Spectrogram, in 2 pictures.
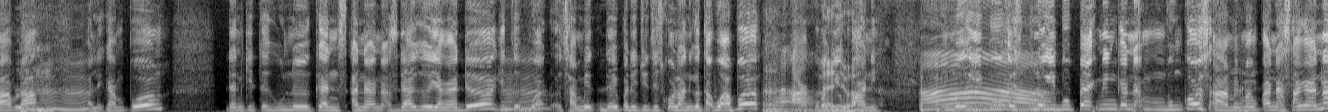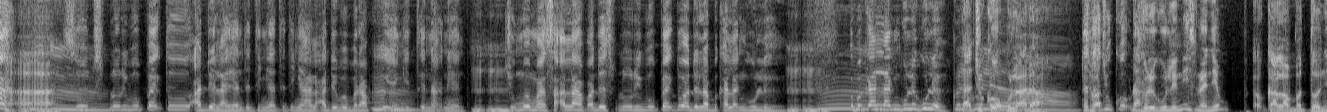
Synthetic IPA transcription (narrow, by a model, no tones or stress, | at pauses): ahpulahbalɪʔkampʊŋ | dankit̪əɡunə̃kananaʔanaʔsəɡaɣəjaŋadəkit̪əbuat̪̚samɪt̪̚daɾipadat͡ʃut̪isə̥kolahnikot̪aʔbuat̪ap̬əakupaɡiubahni | miməɾibuəsəpulohɾibupɛk̚niŋkanːaʔəbuŋkʊsamemaŋpanast̪aŋat̪̚lahsosə̥pulʊhɾibupɛk̚t̪uadəlahjaŋt̪ərt̪iŋɡalt̪ərt̪iŋɡaladəbəbəɾapəjaŋkit̪ənaʔnian̩t͡ʃumə̃masaʔa̰lahpadəsə̥pulʊhɾibupɛk̚t̪uadalahbəkalanɡuləm̩bəkalanɡuləɡulət̪aʔt͡ʃukʊp̚pːulaʔda̰hdaht̪aʔt͡ʃukʊp̚daɡuləɡulənisəbənaɲəkalawbət̪ʊlɲ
